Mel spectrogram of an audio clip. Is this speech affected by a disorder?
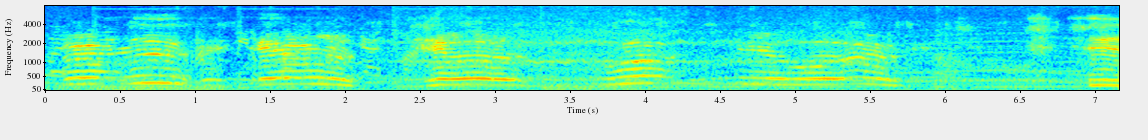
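Yes: cerebral palsy.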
